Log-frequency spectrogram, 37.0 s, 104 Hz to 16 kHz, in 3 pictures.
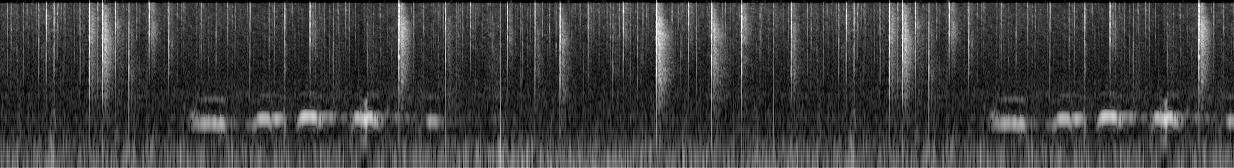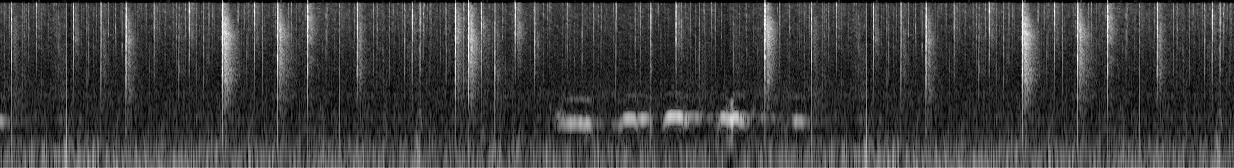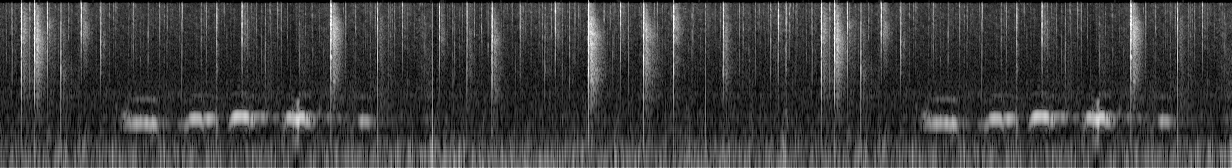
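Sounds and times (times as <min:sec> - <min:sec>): wood fire crackling and popping: 0:00.0 - 0:37.0
owl hooting: 0:01.8 - 0:04.6, 0:09.9 - 0:12.6, 0:17.9 - 0:20.6, 0:25.9 - 0:28.6, 0:33.9 - 0:36.6.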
